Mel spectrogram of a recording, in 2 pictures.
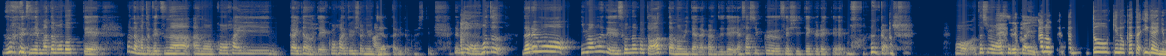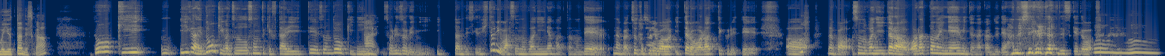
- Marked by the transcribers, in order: laugh; laughing while speaking: "話してくれたんですけど"
- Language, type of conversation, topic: Japanese, podcast, あなたがこれまでで一番恥ずかしかった経験を聞かせてください。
